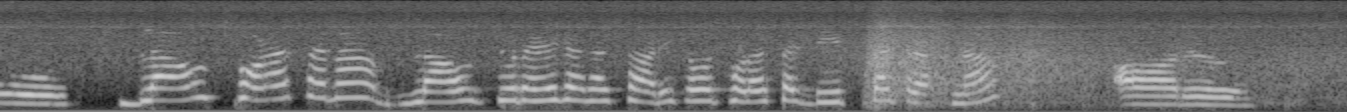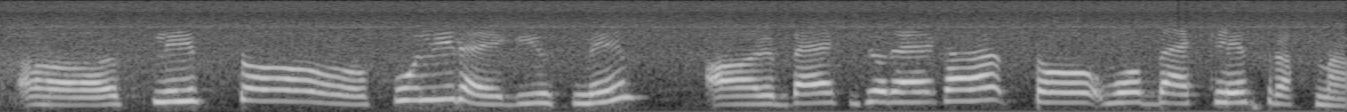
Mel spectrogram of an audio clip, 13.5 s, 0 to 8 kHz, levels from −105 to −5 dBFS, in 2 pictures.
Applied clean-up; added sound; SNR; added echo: none; Thunder / Rain; 15 dB; none.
